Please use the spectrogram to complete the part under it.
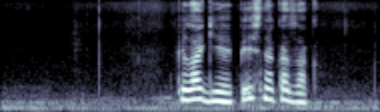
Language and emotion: Russian, neutral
